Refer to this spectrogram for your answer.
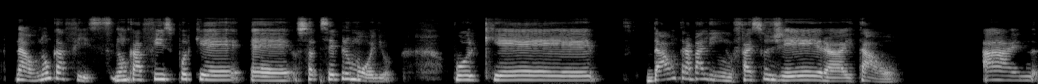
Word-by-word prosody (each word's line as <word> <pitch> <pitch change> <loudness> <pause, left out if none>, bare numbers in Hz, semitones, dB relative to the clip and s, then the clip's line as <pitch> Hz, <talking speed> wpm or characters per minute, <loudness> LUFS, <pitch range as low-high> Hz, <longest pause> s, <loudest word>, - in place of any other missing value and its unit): Não, 205 -5 +2
nunca 270 +2 +1
fiz, 265 +4 -6
nunca 210 0 +2
fiz, 240 +2 +1
porque, 235 +1 0
eh, 180 -2 +2 0.3
sempre 230 +2 +1
o 250 - +3
molho, 150 -8 -1 0.6
porque 200 -2 +1 0.4
dá 165 - +1
um 270 - -6
trabalhinho, 250 - -3
faz 205 +4 -1
sujeira 195 -7 +2
e 150 - -8
tal. 60 - -4 0.8
Ai 200 -2 0
205 Hz, 110 wpm, -21 LUFS, 195-235 Hz, 0.8 s, o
